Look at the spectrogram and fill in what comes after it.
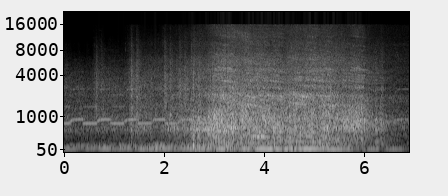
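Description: A level crossing's two-tone electronic warning alarm steps back and forth between two notes, then a Class 158 diesel multiple unit passes close by from about two and a half seconds in, its wheels and running gear clattering loudly over the rails and drowning the alarm for about four seconds before fading.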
